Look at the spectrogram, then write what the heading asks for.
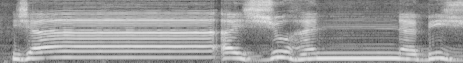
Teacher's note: یہ مد 3 سے 4 حرکات عربیہ کے برابر ہے اور 2 سے 3 سیکنڈ کے لیے اس کو لمبا کیا جاتا ہے۔ اگر اس مد کی ادائیگی میں ہم نے تھوڑی بہت کمی بیشی کی تو ٹھیک ہے، لیکن اگر زیادہ کمی بیشی کریں گے تو پھر اس سے ہمارا سبق غلط ہو جائے گا۔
